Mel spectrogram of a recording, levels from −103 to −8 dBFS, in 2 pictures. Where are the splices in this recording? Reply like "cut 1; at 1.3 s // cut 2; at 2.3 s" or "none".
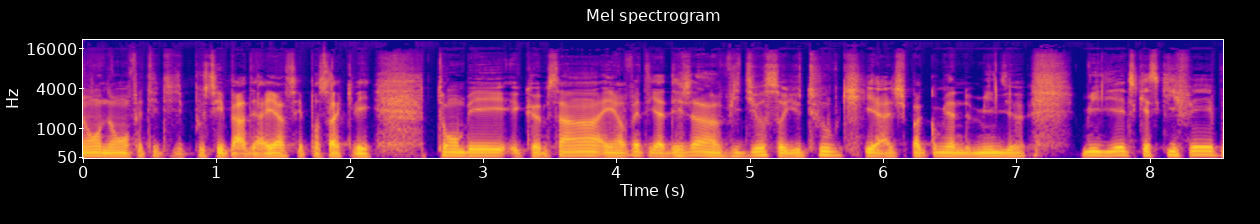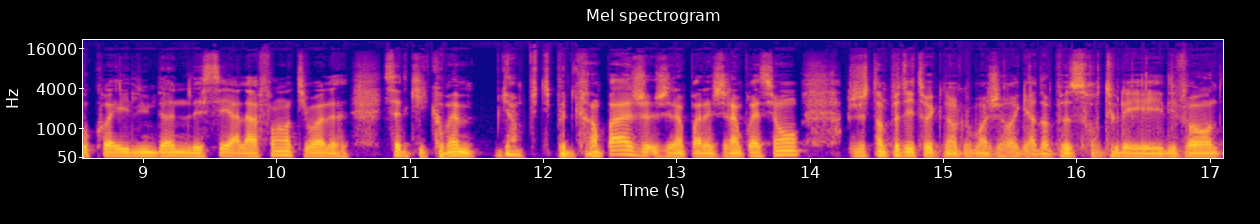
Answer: cut 1; at 7.8 s // cut 2; at 14.2 s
